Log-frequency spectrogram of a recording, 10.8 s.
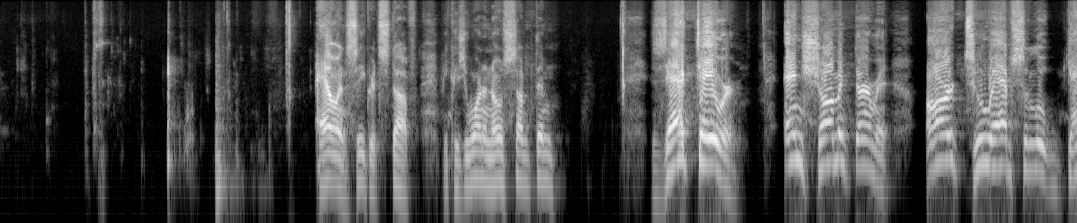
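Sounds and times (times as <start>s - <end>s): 
person slurping and gulping a drink: 0.0s - 3.1s
speech: 3.2s - 5.6s, 6.5s - 10.7s.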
